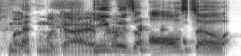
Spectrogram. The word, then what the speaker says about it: McIver: So this character Derek is played by Blake McIver Ewing. I might be mispronouncing any of those names besides Blake, but it's MacGyver.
